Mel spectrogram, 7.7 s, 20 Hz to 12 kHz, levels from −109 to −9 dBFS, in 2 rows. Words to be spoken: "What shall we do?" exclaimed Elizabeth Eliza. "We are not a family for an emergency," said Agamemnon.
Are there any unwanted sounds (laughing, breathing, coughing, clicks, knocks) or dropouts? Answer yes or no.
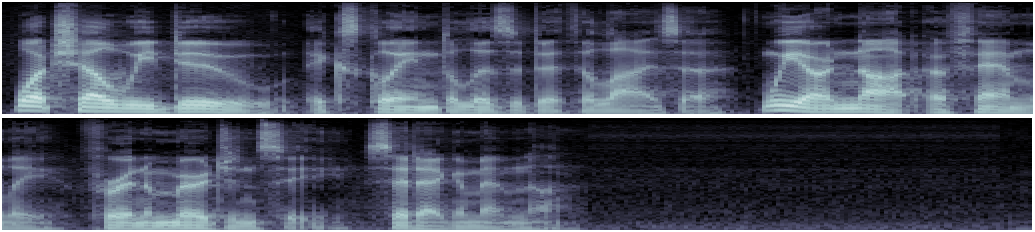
no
